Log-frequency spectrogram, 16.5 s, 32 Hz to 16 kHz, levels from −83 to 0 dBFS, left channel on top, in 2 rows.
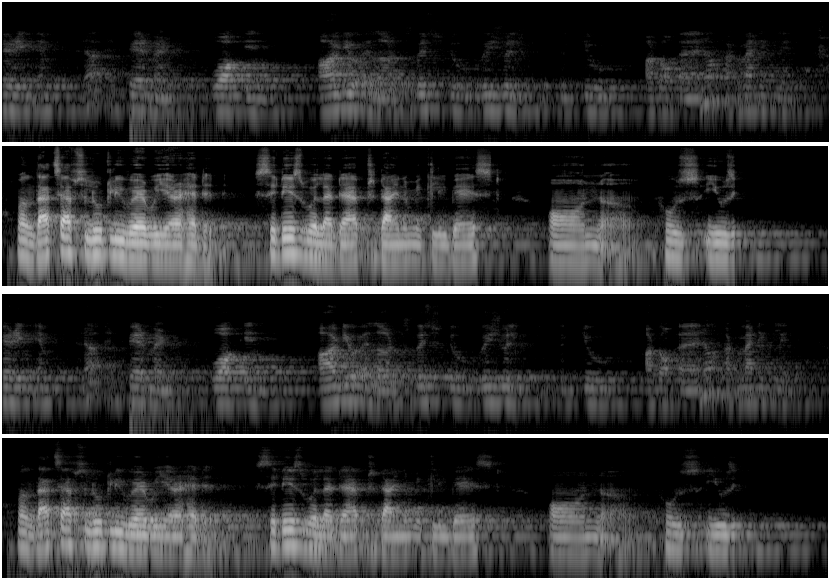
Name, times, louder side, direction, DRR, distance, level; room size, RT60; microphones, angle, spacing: voice 1, 0.0-1.7 2.1-2.6 3.2-5.2 5.6-6.1 6.4-7.9, right 1 dB, 60° right, 0 dB, 2.0 m, -49 dB
voice 2, 8.4-10.5 10.8-13.2 13.7-14.6 14.9-15.6, left 6 dB, 85° left, 15 dB, 0.4 m, -30 dB
24.5 x 9.0 x 2.9 m, 2.5 s
head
